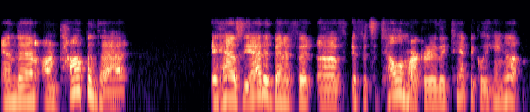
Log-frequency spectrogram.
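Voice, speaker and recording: A middle-aged man telling anecdotes on a video call, theatrical and quick, bursting into a showy one-breath phone greeting and laughing often. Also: fairly high pitch. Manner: animated anecdote teller who laughs often. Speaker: illustrator and show regular. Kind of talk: casual storytelling on a video call. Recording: slightly dull lo-fi call audio.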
